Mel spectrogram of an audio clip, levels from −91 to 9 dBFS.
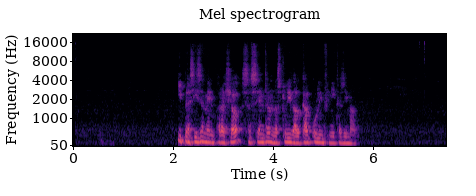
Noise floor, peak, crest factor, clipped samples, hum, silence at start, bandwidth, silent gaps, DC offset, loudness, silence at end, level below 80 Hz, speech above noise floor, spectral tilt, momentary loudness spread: -74 dBFS; -18 dBFS; 18 dB; under 0.1%; none; 2.1 s; 15.5 kHz; none; under 0.1%; -35 LUFS; 1.8 s; -72 dBFS; 40 dB; -7 dB/octave; 7 LU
